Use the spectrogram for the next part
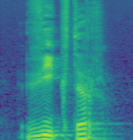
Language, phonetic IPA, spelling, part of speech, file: Russian, [ˈvʲiktər], Виктор, proper noun, Ru-Виктор.ogg
- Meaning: a male given name, Viktor, equivalent to English Victor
